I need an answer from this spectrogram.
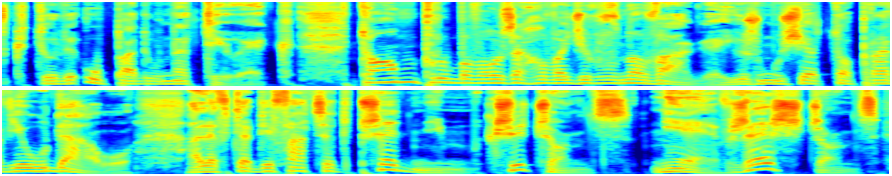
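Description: A man reading a thriller audiobook as scripted narration, telling the story dramatically in a husky voice. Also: dark tone, no echo, clean studio sound. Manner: dramatic storytelling with wide swings in pitch.

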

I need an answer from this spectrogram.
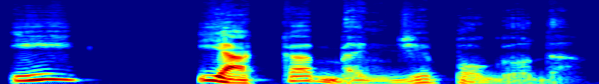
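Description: A man narrating an audiobook novel with expressive storytelling. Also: sits low, slow, creaky, husky, dry recording. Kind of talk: scripted narration.

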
